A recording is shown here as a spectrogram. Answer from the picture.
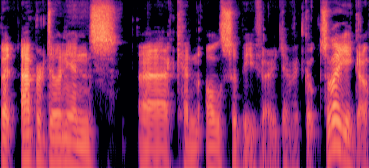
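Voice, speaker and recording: A man's fairly low voice with a bright, sharp tone and a slight Scottish accent, on a very clean recording with a silent background. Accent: mild Scottish. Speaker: cybersecurity podcast co-host, analyst. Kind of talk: casual chat.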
